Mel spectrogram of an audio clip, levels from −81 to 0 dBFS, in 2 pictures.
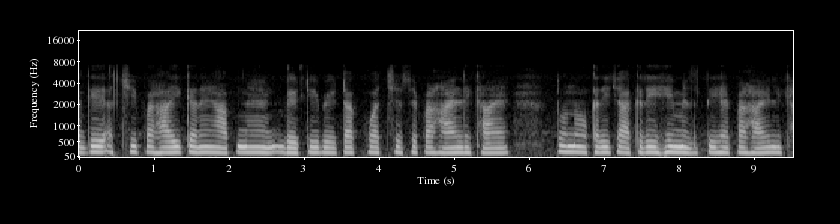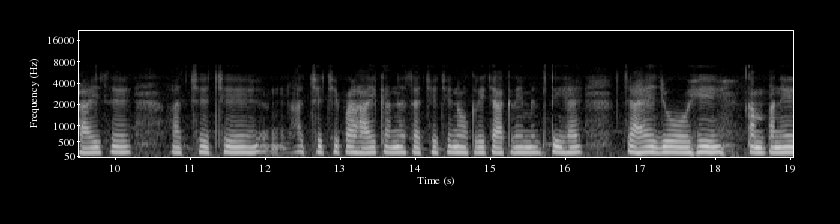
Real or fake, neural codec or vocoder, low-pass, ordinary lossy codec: real; none; 7.2 kHz; none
